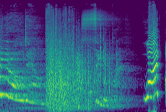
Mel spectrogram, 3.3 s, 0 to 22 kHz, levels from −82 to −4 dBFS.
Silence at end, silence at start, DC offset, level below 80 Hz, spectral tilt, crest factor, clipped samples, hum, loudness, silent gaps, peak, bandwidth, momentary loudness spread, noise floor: 0 s; 0 s; under 0.1%; -46 dBFS; -2.5 dB/octave; 14 dB; under 0.1%; none; -16 LUFS; none; -4 dBFS; over 20 kHz; 17 LU; -41 dBFS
